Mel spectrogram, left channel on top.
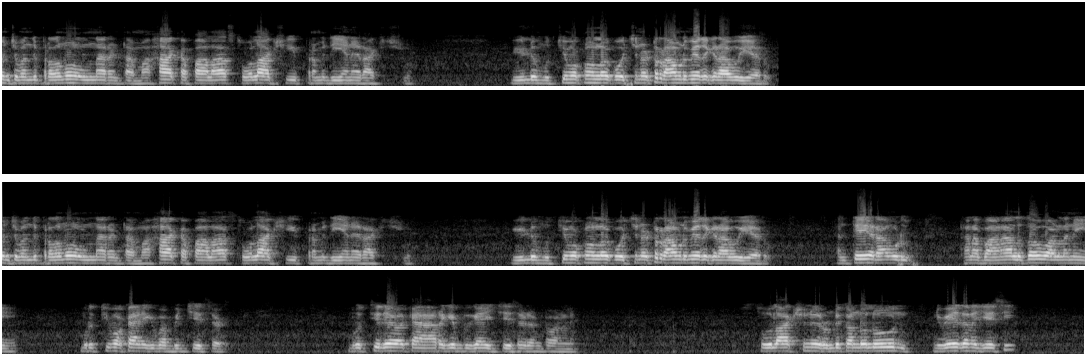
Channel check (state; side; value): drops out; left; at 7.8 s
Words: ప్రథములు ఉన్నారంట. మహాకపాల, స్థూలాక్షి, ప్రమిది అనే రాక్షసులు. వీళ్ళు మృత్యుముఖంలోకి వచ్చినట్టు రాముడి మీదకి రాబోయారు. అంతే రాముడు తన బాణాలతో వాళ్ళని మృత్యుముఖానికి పంపించేశాడు. మృత్యుదేవకి ఆరగింపుగా ఇచ్చేశాడంట వాళ్ళని. స్థూలాక్షిని 2 కన్నులు నివేదన చేసి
